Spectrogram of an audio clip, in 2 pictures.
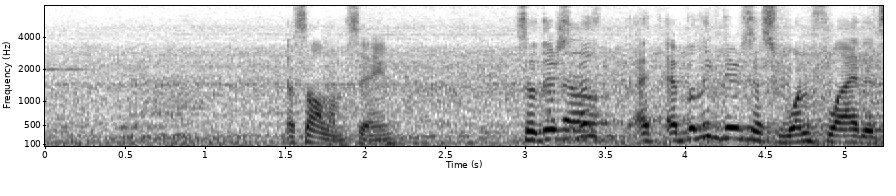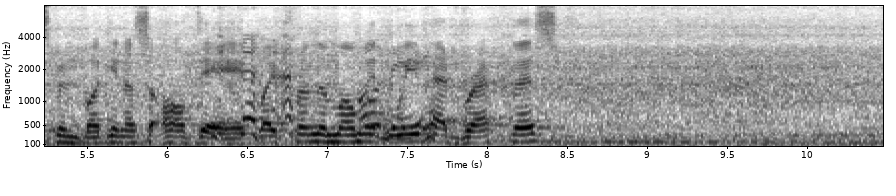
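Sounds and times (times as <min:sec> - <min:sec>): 
big trucks passing on road: 0:00.0 - 0:10.4
speech: 0:01.5 - 0:02.4, 0:03.0 - 0:08.6
laughter: 0:05.8 - 0:08.3.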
